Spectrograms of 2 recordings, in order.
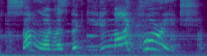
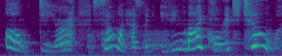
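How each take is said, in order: First: It is said in a big gruff Papa Bear voice. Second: It is said in a warm Mama Bear voice.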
